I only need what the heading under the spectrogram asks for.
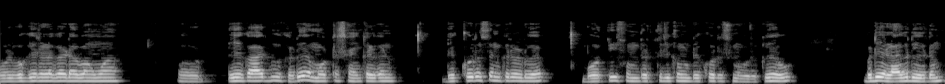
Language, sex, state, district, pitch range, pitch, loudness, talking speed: Rajasthani, male, Rajasthan, Nagaur, 150-165 Hz, 155 Hz, -17 LUFS, 180 wpm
